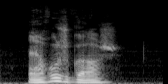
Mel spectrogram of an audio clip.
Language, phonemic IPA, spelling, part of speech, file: French, /ʁuʒ.ɡɔʁʒ/, rouge-gorge, noun, Fr-rouge-gorge.ogg
- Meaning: 1. robin, robin redbreast 2. American robin (Turdus migratorius)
